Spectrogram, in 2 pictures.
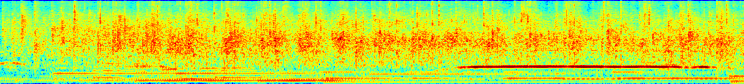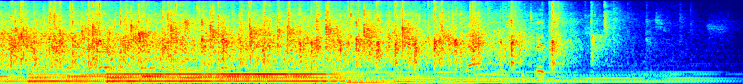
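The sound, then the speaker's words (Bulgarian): Congregation applause in a church: loud, dense clapping held steadily for about ten seconds over sustained musical tones, then fading away at the end. “Трябваше да ръкопляскате тук.”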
